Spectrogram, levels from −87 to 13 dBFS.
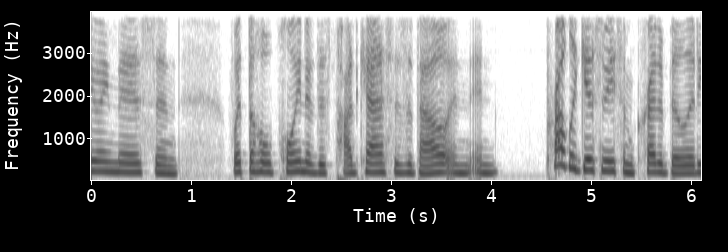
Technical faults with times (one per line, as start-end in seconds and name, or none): none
